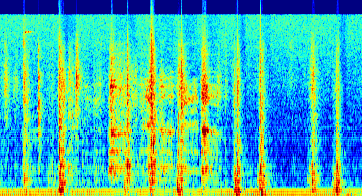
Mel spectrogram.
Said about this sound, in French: Il ouvrait les portes de son placard. De son armoire.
